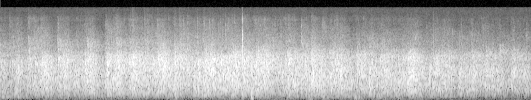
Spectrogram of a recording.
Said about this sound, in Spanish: Yo quiero que le den un aplauso a sus pastores por ello.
